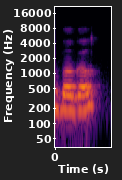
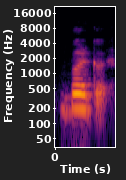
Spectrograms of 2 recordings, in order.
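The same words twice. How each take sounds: First: The R sounds are silent, British style. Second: The R sounds are pronounced, American style.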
